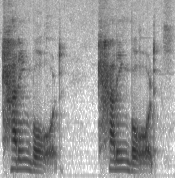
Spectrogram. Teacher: I know it's spelt with a T but when we pronounce it, we actually use a D sound.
